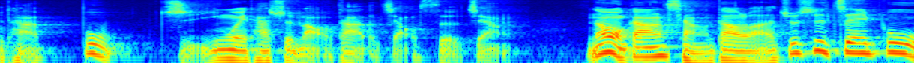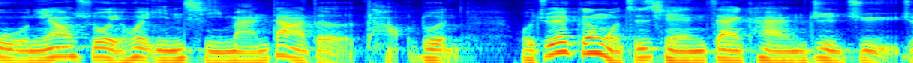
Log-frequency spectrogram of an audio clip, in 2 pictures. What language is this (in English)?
Chinese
